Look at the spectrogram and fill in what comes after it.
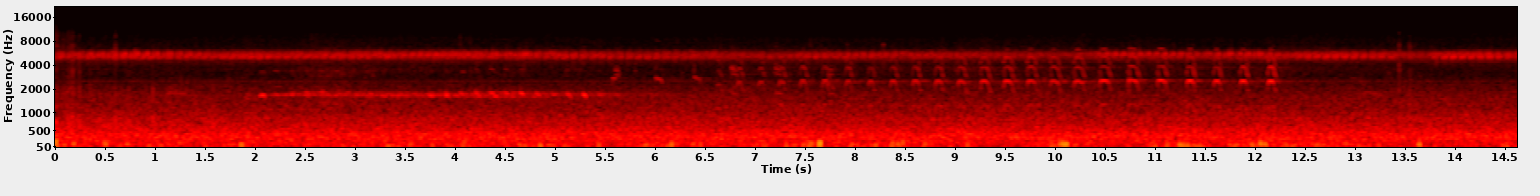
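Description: Outdoor marsh sound: a steady high-pitched insect trill throughout. A bird gives a thin level trill a couple of seconds in, then a fast run of repeated short notes, about four a second, for about five seconds. Scattered low thumps run underneath.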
